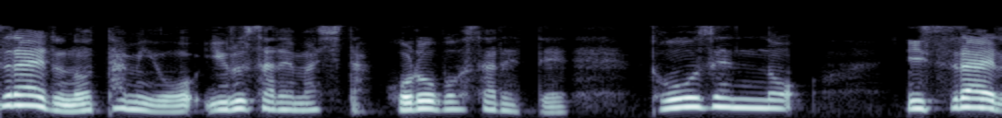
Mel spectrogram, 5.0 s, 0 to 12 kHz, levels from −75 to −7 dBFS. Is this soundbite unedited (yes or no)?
no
